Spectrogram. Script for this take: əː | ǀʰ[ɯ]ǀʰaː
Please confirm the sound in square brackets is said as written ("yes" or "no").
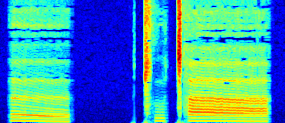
no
